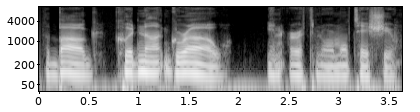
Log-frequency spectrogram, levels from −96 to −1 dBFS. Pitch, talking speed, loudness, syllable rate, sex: 100 Hz, 150 wpm, -18 LUFS, 3.5 syllables/s, male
